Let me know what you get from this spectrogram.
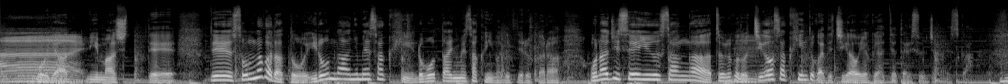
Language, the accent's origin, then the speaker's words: Japanese; Tokyo, Japan; 東京都です。東京都、東京、ね、そうですね、東京生まれ東京育ちなので。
